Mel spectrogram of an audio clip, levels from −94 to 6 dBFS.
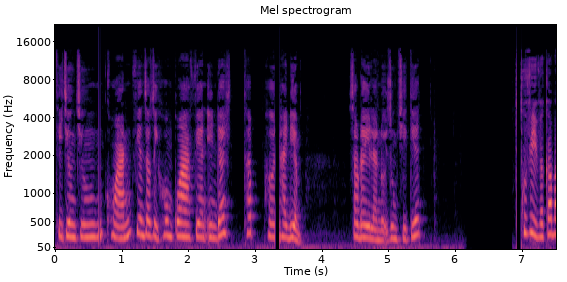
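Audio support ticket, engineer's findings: Corrupt frame muted at 0.65 s (36 ms, just before "khoán phiên giao dịch"), 3.29 s (94 ms), 6.92 s (90 ms). Abrupt silent holes; damaged compressed frames rejected by the decoder and replaced with silence, timing preserved.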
